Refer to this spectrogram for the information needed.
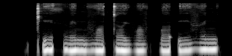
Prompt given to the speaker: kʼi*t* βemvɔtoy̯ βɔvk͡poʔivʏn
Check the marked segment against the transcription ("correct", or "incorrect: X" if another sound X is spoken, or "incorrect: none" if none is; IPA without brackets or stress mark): incorrect: θ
